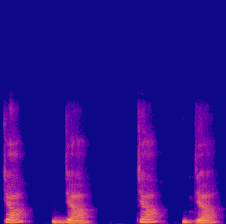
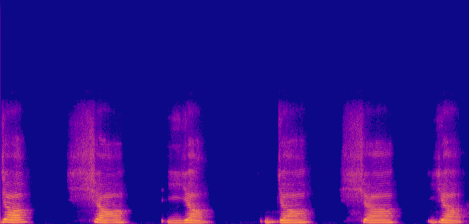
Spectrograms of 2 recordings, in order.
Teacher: تو جیم اور چھ ایک جیسے نہیں ہیں. جیم کے لیے ہمیں مڈل آف دا ٹنگ کو اٹھانا پڑتا ہے, جو کہ ہم اردو میں نہیں کرتے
